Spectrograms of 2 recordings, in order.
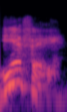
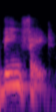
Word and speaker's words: Bienfait: Saskatchewan, very near the North Dakota border, called Bienfait, Bienfait, Bienfait. French. But the locals have always called it Being Fate.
